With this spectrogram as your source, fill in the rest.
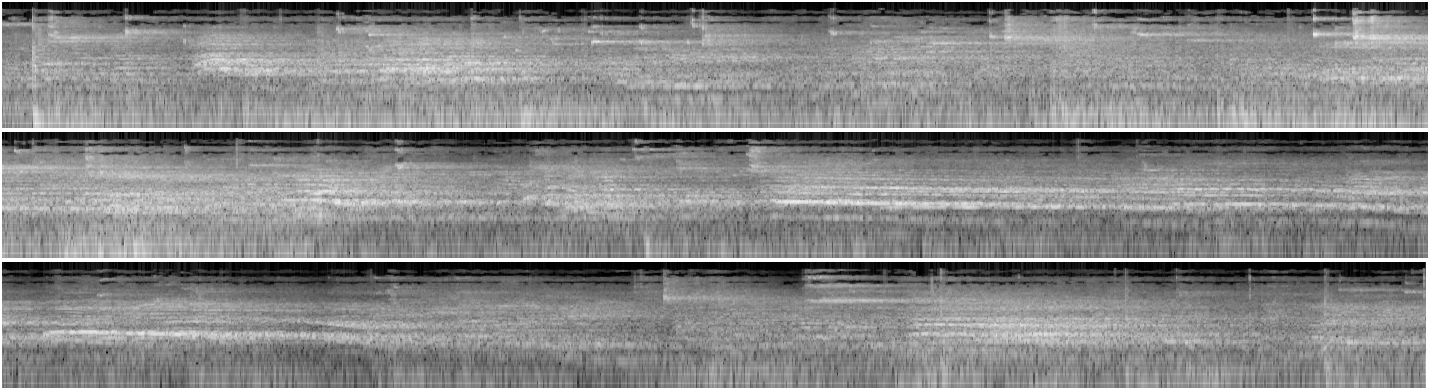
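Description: Young men call out and chatter in a large echoing gym.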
